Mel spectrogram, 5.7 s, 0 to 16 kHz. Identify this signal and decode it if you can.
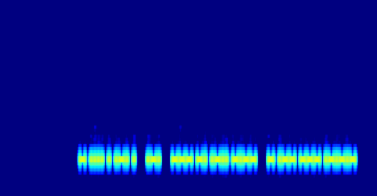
Morse code, heard as a keyed tone, about 46 wpm, 700 Hz. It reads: THERE R ONLY TWO.
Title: Sentences from Top 200 Words and Abbreviations 45wpm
